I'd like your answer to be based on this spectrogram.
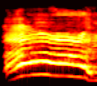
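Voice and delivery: short, high, loud cry; startled scream. Real, not acted. Streamer recoiling from a mystery object, startled scream. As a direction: yelp as you recoil.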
